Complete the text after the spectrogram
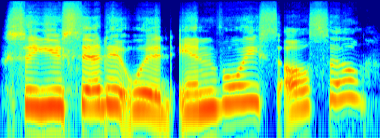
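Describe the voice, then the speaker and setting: A woman's voice: high-pitched, animated, measured pace, no room sound, clean studio sound. A woman hosting a podcast, chatting informally and teasing her guest in a self-deprecating way. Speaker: podcast host. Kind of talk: casual interview chat.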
